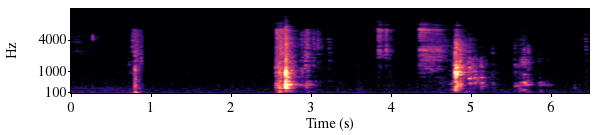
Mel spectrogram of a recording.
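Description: A two-slice toaster being handled, with a skewer worked at its slots: a series of short clicks and clatters, the loudest about two and a half seconds in.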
